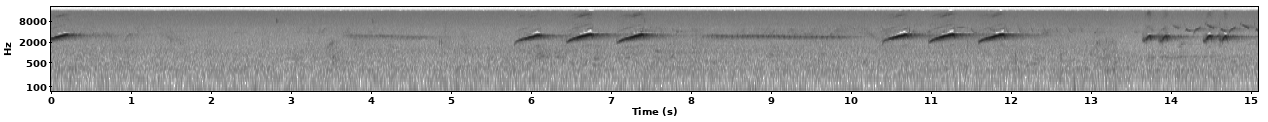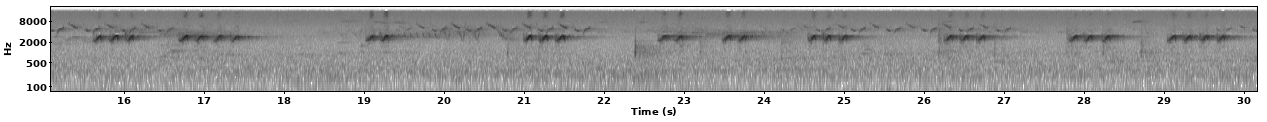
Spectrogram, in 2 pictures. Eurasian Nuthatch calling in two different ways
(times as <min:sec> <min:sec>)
0:00.0 0:00.7, 0:05.8 0:12.2, 0:13.6 0:17.7, 0:19.0 0:21.9, 0:22.7 0:30.1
